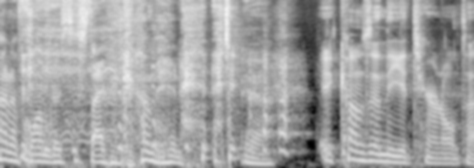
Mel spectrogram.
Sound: all laughing

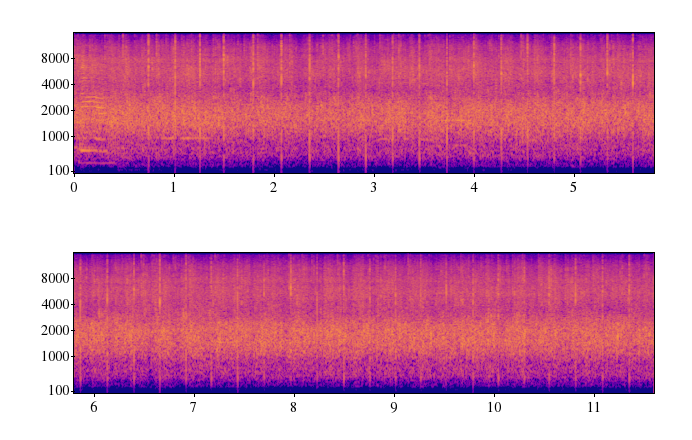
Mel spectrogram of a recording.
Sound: applause

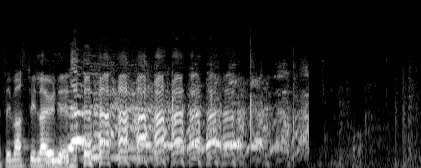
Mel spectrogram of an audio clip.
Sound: laughing

